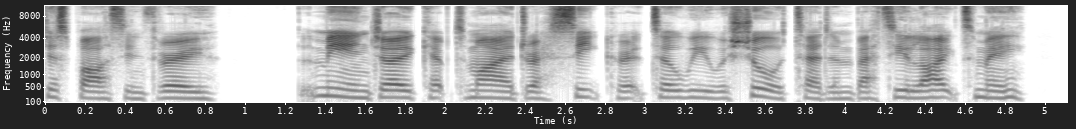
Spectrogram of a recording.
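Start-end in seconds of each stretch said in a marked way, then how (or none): none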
